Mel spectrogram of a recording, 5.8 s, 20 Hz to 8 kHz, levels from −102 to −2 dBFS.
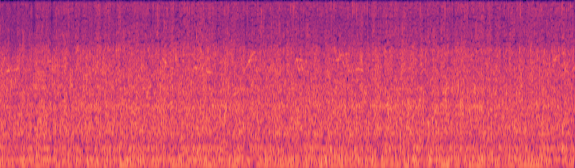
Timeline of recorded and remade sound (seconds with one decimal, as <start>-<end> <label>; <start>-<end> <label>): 0.0-5.8 recorded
